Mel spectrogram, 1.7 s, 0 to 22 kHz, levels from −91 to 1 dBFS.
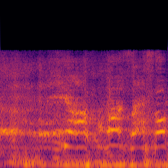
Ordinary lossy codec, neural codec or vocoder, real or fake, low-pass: none; codec, 24 kHz, 1.2 kbps, DualCodec; fake; 7.2 kHz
